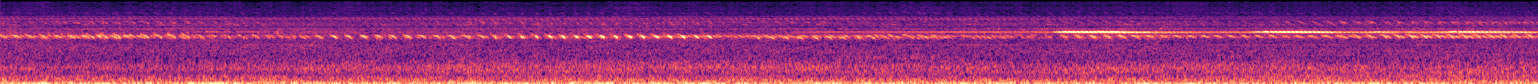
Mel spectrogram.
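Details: Bell crickets at a Wakayama roadside service area, Kinokawa, in Japan, produce a continuous pulsing high-pitched trill, joined near the end by clear bell-like ringing notes, while low road noise hums steadily underneath.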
